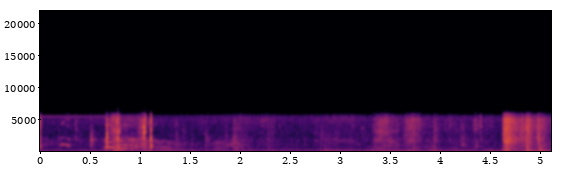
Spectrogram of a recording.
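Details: Ivory, a 12-week-old cream and white female Pomeranian puppy, playing indoors and reacting to a Dora the Explorer doll; two sharp high yips near the start, then rustling and shuffling noises.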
